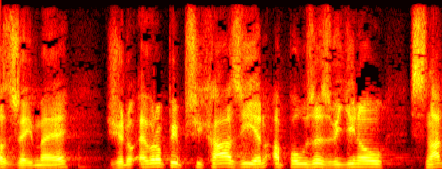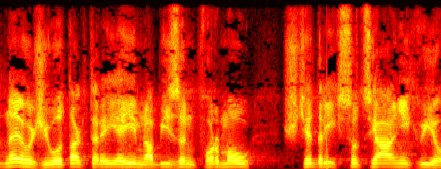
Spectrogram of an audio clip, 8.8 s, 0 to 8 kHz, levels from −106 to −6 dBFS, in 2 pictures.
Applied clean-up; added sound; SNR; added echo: none; none; none; none.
